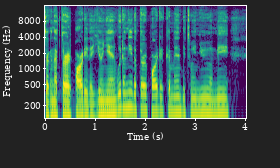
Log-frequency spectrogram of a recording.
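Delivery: ordinary talk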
